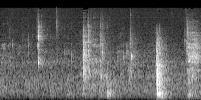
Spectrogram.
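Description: Close-miked wet mouth sounds of eating baked spaghetti: about five short, sharp smacks and clicks of chewing and lips, with quiet gaps between them. Near the end a metal fork clicks against a glass dish.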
